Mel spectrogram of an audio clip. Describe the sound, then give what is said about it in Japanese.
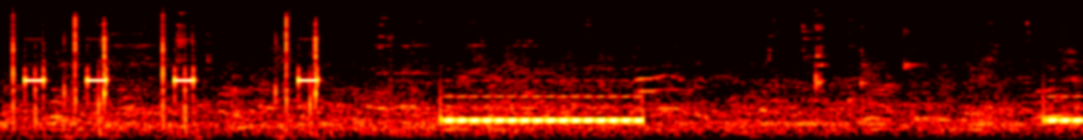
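A quick series of short electronic keypad tones as a telephone number is dialed to call a costume shop, followed by a long ringback buzz, a pause, then the ringing tone starting again, with faint background noise. “とりあえずお店に電話してみよう。”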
